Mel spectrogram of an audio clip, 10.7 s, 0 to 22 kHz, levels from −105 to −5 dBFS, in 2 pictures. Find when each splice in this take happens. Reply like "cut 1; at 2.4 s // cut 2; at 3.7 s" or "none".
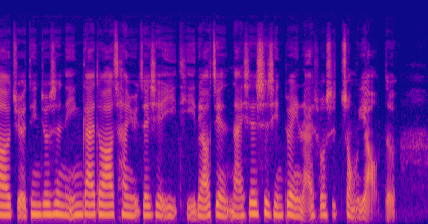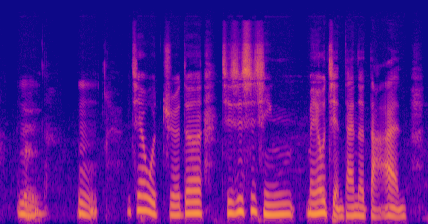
none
